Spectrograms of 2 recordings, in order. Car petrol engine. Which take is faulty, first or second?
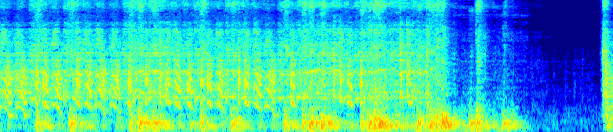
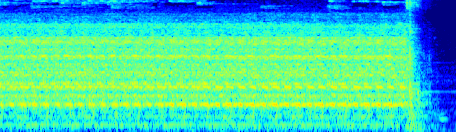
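first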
